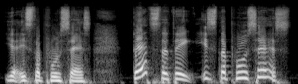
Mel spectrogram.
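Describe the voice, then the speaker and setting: Speaking in a high-pitched, sing-song, slightly mellow voice at normal speed, a young livestream host with a Singaporean English accent chats away and responds out loud to viewer comments, dropping "lah" and "lor" here and there. She's from New Zealand and Singapore, and the recording is dry with clean studio sound.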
